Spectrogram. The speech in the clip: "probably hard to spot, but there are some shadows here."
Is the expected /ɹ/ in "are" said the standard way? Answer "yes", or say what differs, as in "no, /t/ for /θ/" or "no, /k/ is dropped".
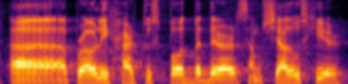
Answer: yes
